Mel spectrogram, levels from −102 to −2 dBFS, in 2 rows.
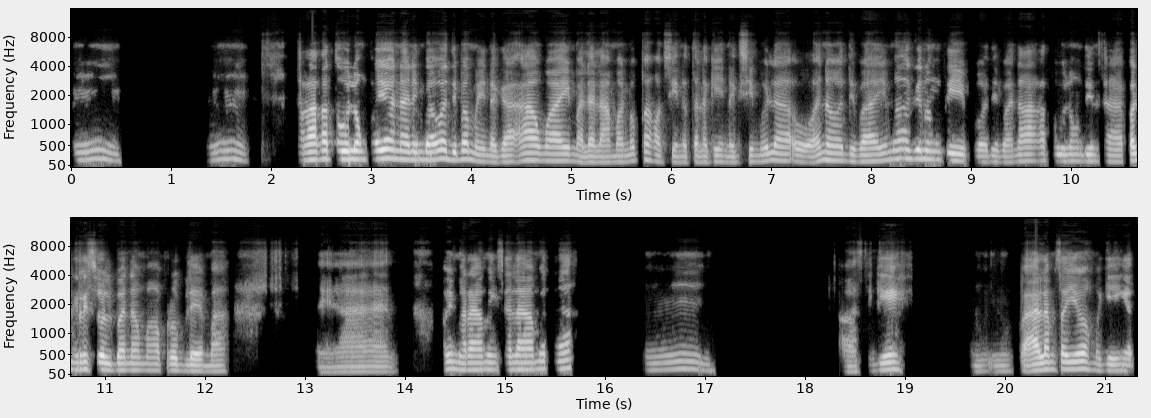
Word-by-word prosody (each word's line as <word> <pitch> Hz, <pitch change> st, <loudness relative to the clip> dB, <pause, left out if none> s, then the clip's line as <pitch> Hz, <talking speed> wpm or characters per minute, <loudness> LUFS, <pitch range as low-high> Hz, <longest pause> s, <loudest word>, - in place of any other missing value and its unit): Mm, 180 Hz, -1 st, -6 dB, 0.9 s
Mm. 185 Hz, +1 st, -8 dB, 0.6 s
Nakakatulong 190 Hz, +2 st, +5 dB
pa 195 Hz, -, +4 dB
yun 210 Hz, 0 st, +8 dB
halimbawa 180 Hz, +2 st, +4 dB
'di 180 Hz, -2 st, +1 dB
ba, 195 Hz, -, +5 dB
may 155 Hz, -5 st, -2 dB
nag-aaway, 155 Hz, +4 st, +1 dB
malalaman 130 Hz, 0 st, -2 dB
mo 155 Hz, -, -5 dB
pa 180 Hz, +2 st, -3 dB
kung 140 Hz, -5 st, -6 dB
sino 130 Hz, -1 st, -6 dB
talaga 130 Hz, +1 st, -6 dB
yung 130 Hz, -2 st, -4 dB
nagsimula 150 Hz, +5 st, -2 dB
o 130 Hz, -2 st, -1 dB
ano 165 Hz, +3 st, 0 dB
'di 150 Hz, -1 st, -5 dB
ba, 145 Hz, 0 st, +1 dB
yung 165 Hz, +5 st, -3 dB
mga 210 Hz, +1 st, 0 dB
gano'ng 195 Hz, -2 st, +1 dB
tipo 150 Hz, -6 st, -1 dB
'di 130 Hz, -1 st, -8 dB
ba, 130 Hz, -, -4 dB
nakakatulong 150 Hz, +1 st, -4 dB
din 150 Hz, -1 st, -3 dB
sa 140 Hz, -2 st, -5 dB
pagresolba 155 Hz, -1 st, +3 dB
ng 150 Hz, 0 st, -2 dB
mga 145 Hz, 0 st, -4 dB
problema. 130 Hz, -3 st, -1 dB, 0.9 s
Ayan. 115 Hz, +1 st, -6 dB, 0.5 s
Uy, 175 Hz, -, +3 dB
maraming 160 Hz, 0 st, +1 dB
salamat, 160 Hz, +2 st, +1 dB
ah. 185 Hz, +2 st, 0 dB, 0.7 s
Mm. 160 Hz, -1 st, -9 dB, 1.3 s
Oh, 120 Hz, -1 st, -6 dB
sige, 155 Hz, +4 st, +2 dB, 0.7 s
mm. 125 Hz, 0 st, -13 dB
Paalam 145 Hz, +6 st, +4 dB
sa'yo, 170 Hz, +1 st, +4 dB
mag-iingat 140 Hz, -1 st, -3 dB
155 Hz, 130 wpm, -23 LUFS, 135-170 Hz, 1.3 s, yun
